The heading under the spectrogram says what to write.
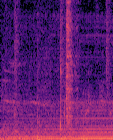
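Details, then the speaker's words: Used washing machine in diagnostic mode: hot water inlet valve solenoid energized gives a steady low electrical hum with brief handling scrapes, so the valve is probably working. "that's a hot water valve turn it on yeah it's humming well it's probably working too"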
